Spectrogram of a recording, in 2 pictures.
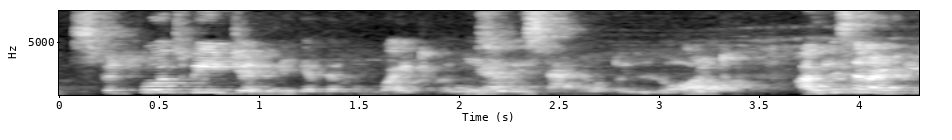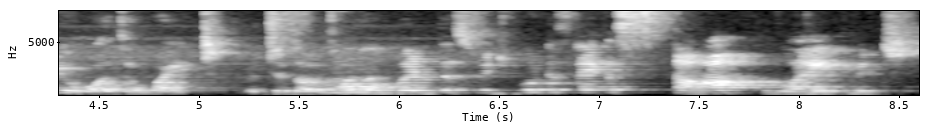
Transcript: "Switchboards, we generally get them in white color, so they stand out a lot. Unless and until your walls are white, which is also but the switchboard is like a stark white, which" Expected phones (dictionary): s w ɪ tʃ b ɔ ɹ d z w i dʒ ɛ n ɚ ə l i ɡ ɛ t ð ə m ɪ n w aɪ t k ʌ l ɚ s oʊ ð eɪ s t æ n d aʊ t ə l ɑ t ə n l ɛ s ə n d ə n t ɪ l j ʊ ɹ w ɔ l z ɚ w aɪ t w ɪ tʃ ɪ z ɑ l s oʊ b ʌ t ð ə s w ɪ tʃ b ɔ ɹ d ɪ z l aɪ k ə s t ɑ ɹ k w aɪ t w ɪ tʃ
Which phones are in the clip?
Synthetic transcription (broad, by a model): s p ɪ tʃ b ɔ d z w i dʒ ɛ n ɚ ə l i ɡ ɛ t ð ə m ɪ n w aɪ t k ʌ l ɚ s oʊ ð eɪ s t æ n d aʊ t ə l ɑ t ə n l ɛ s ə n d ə t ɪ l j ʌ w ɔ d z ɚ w aɪ t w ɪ tʃ ɪ z ɑ l s oʊ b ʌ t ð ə s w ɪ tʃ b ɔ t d ɪ z l aɪ k ə s t ɑ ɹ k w aɪ t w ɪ tʃ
